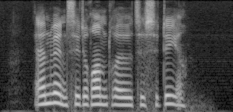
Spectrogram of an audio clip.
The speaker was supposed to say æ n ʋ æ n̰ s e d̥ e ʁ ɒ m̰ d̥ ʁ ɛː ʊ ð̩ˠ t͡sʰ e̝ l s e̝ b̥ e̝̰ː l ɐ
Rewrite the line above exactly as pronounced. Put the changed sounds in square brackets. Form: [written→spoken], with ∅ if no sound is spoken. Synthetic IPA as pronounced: æ n ʋ [æ→e] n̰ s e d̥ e ʁ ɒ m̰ d̥ ʁ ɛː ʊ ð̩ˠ t͡sʰ e̝ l s e̝ [b̥→d̥] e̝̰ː [l→∅] ɐ

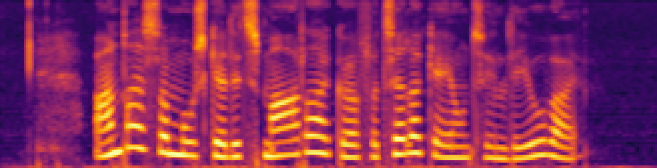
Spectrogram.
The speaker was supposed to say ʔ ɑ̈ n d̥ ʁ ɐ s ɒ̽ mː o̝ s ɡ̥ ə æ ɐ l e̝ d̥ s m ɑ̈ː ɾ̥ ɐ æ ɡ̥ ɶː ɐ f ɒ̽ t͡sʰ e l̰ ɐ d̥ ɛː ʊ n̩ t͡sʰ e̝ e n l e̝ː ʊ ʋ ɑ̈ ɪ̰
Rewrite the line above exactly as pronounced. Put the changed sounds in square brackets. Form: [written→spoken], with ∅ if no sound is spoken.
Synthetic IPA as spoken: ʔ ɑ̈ n d̥ ʁ ɐ s ɒ̽ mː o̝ s ɡ̥ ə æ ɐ l e̝ d̥ s m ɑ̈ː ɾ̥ ɐ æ ɡ̥ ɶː ɐ f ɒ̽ t͡sʰ e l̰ ɐ [d̥→ɡ̥] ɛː ʊ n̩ t͡sʰ e̝ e n l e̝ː ʊ ʋ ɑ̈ ɪ̰

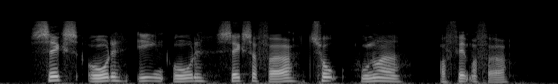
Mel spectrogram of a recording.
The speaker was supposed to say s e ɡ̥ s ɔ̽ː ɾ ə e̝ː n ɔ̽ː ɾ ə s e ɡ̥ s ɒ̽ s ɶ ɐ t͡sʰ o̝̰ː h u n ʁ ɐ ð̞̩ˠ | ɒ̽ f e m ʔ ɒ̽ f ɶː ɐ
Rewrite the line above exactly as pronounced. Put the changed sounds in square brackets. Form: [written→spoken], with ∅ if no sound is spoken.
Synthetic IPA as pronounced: s e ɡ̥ s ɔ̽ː ɾ ə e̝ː n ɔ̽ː ɾ ə s e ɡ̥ s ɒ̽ [s→f] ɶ ɐ t͡sʰ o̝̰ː h u n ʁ ɐ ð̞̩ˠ | ɒ̽ f e m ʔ ɒ̽ f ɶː ɐ

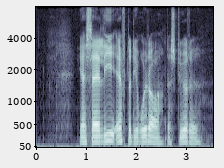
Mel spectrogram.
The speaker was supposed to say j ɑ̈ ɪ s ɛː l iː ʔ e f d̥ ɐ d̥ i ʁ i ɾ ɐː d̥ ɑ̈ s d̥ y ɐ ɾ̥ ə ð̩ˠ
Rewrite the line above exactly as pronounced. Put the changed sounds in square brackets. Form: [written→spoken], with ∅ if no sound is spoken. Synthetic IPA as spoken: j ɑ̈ ɪ s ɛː l iː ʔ e f d̥ ɐ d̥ i ʁ [i→y] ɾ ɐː d̥ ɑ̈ s d̥ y ɐ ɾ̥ ə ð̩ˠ

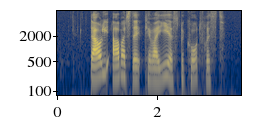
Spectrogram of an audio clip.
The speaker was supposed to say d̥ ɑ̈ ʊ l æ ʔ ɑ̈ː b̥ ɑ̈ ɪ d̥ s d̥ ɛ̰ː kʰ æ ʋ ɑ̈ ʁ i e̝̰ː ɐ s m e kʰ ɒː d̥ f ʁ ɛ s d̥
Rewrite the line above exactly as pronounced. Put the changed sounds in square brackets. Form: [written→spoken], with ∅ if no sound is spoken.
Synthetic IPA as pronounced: d̥ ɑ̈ ʊ l [æ→i] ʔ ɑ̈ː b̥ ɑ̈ ɪ d̥ s d̥ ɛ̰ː kʰ æ ʋ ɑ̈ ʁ i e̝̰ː ɐ s m e kʰ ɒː d̥ f ʁ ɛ s d̥

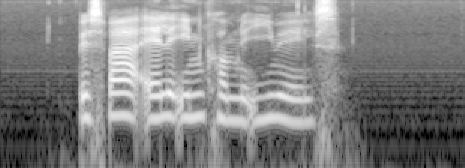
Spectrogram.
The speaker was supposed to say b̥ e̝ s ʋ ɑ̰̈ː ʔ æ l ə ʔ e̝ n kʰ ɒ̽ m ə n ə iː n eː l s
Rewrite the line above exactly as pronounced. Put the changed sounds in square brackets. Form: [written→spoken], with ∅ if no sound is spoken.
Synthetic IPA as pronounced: b̥ e̝ s ʋ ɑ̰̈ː ʔ æ l ə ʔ e̝ n kʰ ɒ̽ m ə n ə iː [n→m] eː l s

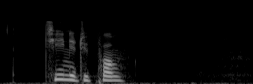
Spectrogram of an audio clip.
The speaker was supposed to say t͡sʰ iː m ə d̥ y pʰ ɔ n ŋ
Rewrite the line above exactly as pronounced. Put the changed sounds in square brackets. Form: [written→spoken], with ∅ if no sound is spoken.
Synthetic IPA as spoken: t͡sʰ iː [m→n] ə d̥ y pʰ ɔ [n→∅] ŋ

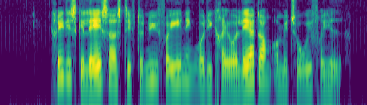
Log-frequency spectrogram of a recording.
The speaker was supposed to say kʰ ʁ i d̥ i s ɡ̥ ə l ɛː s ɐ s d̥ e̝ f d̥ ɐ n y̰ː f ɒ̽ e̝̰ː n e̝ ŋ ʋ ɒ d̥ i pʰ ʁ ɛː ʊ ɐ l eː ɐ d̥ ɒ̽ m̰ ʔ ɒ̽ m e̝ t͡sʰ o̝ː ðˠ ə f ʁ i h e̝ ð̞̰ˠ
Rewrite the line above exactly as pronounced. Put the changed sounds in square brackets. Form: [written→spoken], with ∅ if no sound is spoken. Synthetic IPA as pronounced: kʰ ʁ i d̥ i s ɡ̥ ə l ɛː s [ɐ→ɐː] s d̥ e̝ f d̥ ɐ n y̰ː f ɒ̽ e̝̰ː n e̝ ŋ ʋ ɒ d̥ i [pʰ→kʰ] ʁ ɛː ʊ ɐ l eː ɐ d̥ ɒ̽ m̰ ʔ ɒ̽ m e̝ t͡sʰ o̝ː ðˠ ə f ʁ i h e̝ ð̞̰ˠ

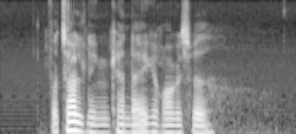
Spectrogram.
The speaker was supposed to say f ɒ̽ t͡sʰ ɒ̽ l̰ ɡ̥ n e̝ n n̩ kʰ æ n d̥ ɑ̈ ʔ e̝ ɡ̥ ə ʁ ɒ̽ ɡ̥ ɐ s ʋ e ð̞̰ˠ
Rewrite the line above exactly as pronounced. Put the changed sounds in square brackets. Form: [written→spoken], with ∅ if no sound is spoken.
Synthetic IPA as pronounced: f ɒ̽ t͡sʰ ɒ̽ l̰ ɡ̥ n e̝ [n→ŋ] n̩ kʰ æ n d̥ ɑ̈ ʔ e̝ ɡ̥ ə ʁ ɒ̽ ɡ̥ [ɐ→ə] s ʋ e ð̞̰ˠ

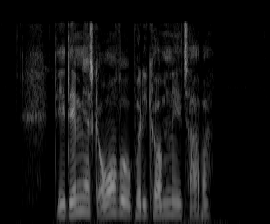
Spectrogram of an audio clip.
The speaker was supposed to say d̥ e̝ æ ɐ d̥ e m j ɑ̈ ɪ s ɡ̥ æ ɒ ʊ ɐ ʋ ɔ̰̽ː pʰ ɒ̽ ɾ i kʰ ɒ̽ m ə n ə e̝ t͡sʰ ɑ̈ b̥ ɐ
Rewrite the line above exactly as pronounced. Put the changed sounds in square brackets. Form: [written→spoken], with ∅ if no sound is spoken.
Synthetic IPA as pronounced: d̥ e̝ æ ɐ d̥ e m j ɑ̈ ɪ s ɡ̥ æ ɒ ʊ ɐ ʋ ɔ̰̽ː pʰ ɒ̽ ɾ i kʰ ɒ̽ m ə n ə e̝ t͡sʰ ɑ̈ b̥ ɐ

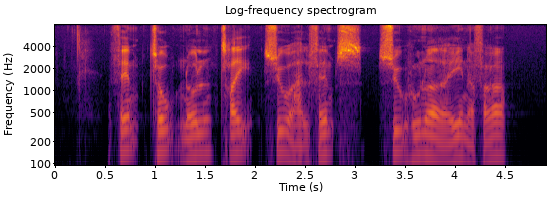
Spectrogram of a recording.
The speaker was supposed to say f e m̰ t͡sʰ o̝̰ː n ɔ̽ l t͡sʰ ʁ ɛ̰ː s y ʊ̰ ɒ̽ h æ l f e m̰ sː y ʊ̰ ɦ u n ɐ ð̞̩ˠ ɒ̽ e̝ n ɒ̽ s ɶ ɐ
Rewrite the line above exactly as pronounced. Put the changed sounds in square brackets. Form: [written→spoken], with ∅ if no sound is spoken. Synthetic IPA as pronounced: f e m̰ t͡sʰ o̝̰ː n ɔ̽ l t͡sʰ ʁ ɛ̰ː s y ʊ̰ ɒ̽ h æ l f e m̰ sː y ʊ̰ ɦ u n ɐ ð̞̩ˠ ɒ̽ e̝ n ɒ̽ [s→f] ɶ ɐ

